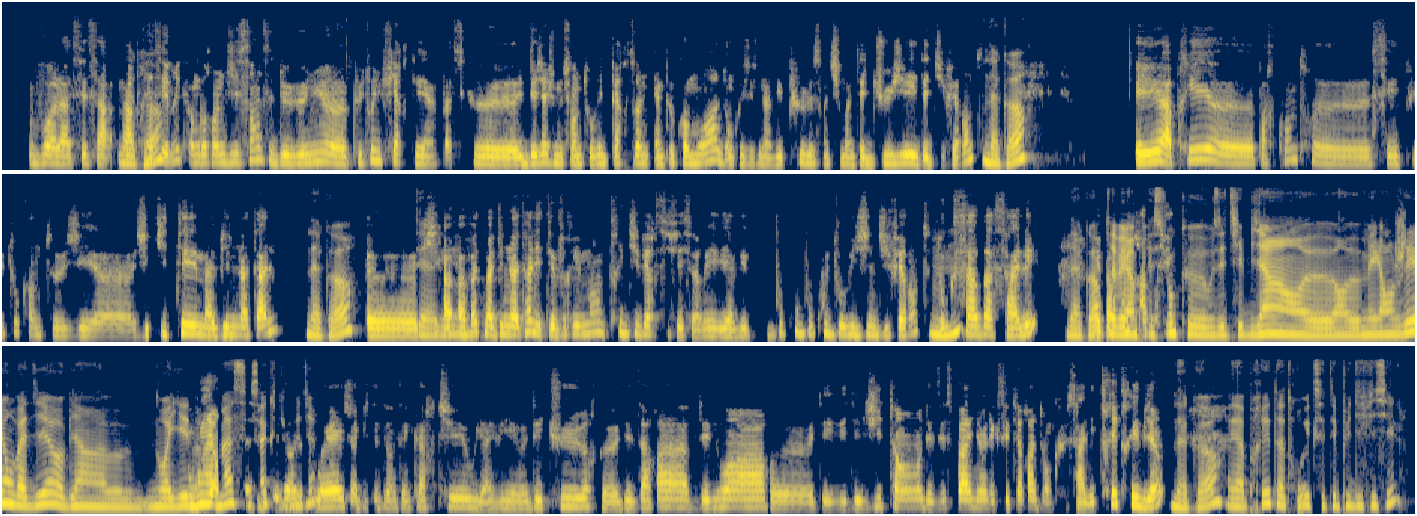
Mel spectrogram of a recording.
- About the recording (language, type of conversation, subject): French, podcast, Comment ressens-tu le fait d’appartenir à plusieurs cultures au quotidien ?
- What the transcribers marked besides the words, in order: other background noise; tapping; unintelligible speech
